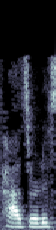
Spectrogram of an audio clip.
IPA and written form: ˋhæzɚdəs (hazardous)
